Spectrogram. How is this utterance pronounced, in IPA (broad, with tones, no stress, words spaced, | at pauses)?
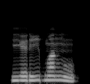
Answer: je˦ ɾiː˦bã˦ŋũ˨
